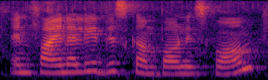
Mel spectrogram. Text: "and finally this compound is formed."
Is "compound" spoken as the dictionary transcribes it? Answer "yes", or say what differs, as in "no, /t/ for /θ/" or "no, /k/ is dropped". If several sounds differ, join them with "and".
yes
